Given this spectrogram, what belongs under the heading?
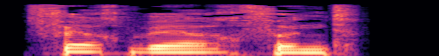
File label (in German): "verwerfend", German; adjectives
